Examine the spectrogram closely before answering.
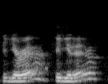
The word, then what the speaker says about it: Figueiredo: The fight against Brandon Moreno and man, wow, I'm sorry to not be able to pronounce it. What was the last name for Davison? Figueiredo.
